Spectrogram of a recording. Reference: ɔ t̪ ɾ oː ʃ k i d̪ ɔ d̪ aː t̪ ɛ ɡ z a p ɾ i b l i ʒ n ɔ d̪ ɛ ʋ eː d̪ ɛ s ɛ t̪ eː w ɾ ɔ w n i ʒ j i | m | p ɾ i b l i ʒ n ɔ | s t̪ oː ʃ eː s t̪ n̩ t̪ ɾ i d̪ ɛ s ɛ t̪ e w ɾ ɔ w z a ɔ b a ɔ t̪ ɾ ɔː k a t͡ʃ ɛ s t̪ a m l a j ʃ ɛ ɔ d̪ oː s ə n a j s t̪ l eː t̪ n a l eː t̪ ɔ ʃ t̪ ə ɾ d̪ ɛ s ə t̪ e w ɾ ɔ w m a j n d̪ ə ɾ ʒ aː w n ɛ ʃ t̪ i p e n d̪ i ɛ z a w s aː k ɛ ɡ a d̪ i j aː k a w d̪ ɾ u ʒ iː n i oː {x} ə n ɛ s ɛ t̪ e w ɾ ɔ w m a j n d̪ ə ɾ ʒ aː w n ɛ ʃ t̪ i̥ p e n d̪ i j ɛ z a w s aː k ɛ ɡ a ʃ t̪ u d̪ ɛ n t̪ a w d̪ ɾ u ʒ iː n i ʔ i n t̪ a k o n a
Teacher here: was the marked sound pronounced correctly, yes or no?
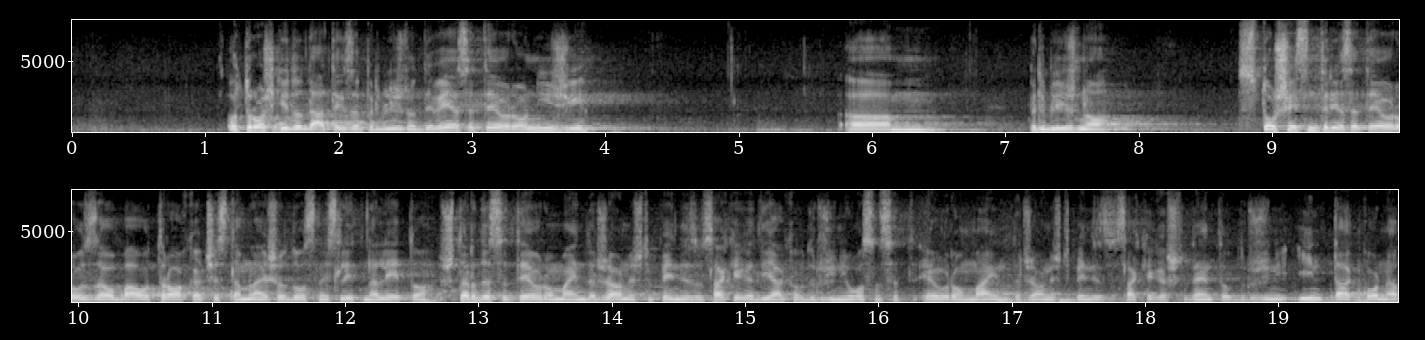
no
